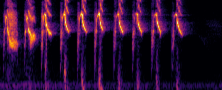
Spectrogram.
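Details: Long-tailed shrike song to provoke other shrikes: a fast series of about ten harsh, raspy notes, each dropping in pitch, delivered roughly five per second before stopping.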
